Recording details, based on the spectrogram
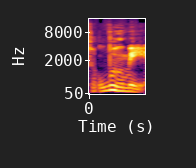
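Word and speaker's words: Lume: Wow, that's spelled L-U-M-E because it's a little confusing with how you say it and how it's spelled. Lumi, L-U-M-E.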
